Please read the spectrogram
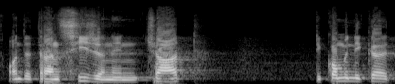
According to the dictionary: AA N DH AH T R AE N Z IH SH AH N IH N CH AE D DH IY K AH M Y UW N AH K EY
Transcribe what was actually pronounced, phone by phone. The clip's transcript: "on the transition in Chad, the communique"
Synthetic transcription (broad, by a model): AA N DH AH T R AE N S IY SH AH N IH N CH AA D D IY K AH M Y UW N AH K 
